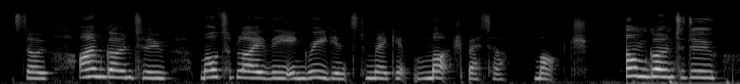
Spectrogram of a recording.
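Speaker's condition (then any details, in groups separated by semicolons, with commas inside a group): No condition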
